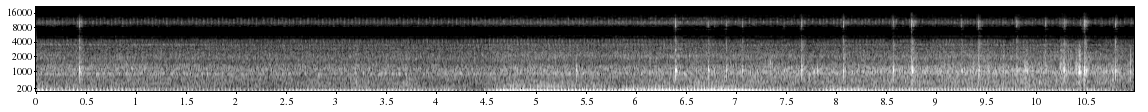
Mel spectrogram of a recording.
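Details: Honda Civic Type R FK8: sharp clicking from the front passenger wheel builds while turning over a low engine rumble; CV boot/joint checked and looks intact.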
